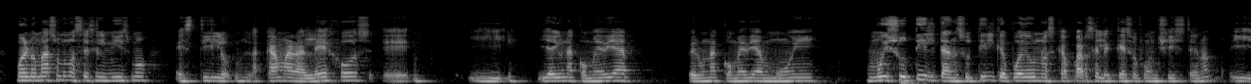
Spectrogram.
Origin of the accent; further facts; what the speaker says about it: Morelia, Michoacán, Mexico; Yo soy de Morelia, Michoacán, en México, y aunque Morelia no es una ciudad chiquita, digamos a principios de los 80s, sí era una ciudad todavía más pequeña.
